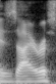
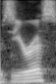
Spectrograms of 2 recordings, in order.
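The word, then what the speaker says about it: Xyris: i love this and my zyrus deck or zerus however people want to pronounce it so good oh yeah you're gonna draw six cards in your upkeep i will draw 12.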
